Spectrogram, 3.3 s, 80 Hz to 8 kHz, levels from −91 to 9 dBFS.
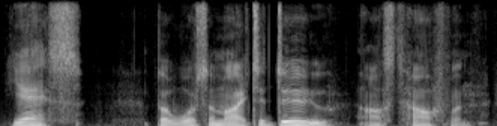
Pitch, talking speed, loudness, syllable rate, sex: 125 Hz, 165 wpm, -18 LUFS, 4.3 syllables/s, male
